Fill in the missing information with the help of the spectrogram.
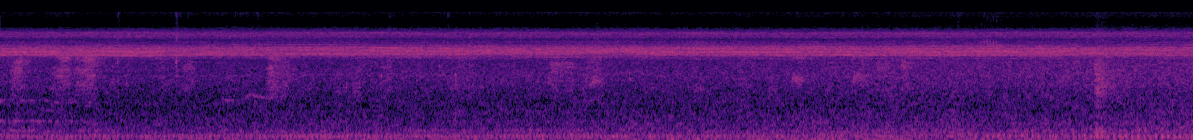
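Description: Steady high-pitched chorus of insects, unbroken throughout, with a low steady background hum. A few brief chirps stand out here and there.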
